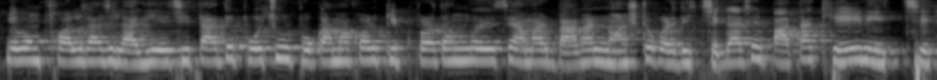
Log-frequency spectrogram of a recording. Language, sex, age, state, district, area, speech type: Bengali, female, 60+, West Bengal, Jhargram, rural, spontaneous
